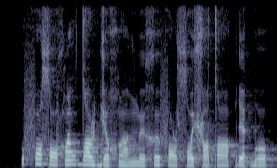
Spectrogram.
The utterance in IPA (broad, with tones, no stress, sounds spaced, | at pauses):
f o˦ sˤ o˨ x ɔ̃˦ ʎ dˤ ø˦˨ ɭ ɡʲ ɑ˨ χʷ ɑ̃˨ ŋ͡m ø˨ x ɵ˦ f ɵ˨ ɭ sˤ u˨˦ xʲ ɵ˨ tˤ ø˦ | ɾʲ ɑ˨ ɡ͡b o˨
